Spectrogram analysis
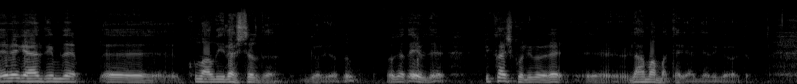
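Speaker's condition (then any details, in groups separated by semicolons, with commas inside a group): No condition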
